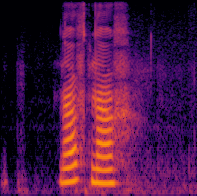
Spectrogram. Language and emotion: Russian, neutral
